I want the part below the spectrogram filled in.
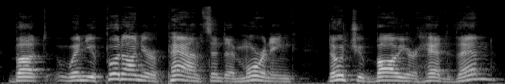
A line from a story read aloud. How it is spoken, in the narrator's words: The priest, baffled, asked sharply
